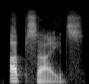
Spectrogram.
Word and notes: upsides: American English

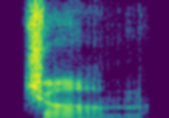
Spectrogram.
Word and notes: charm: British English

